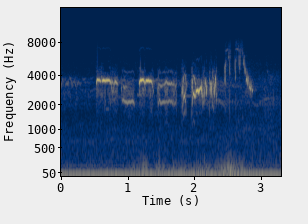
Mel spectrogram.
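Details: European robin singing near its nest in a forest at dawn, 05:38 on 8 April 2016. One varied phrase of thin, high whistled notes and quick twittering trills, with soft low rumbling in the background.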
